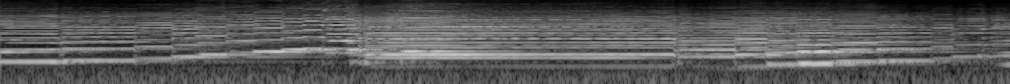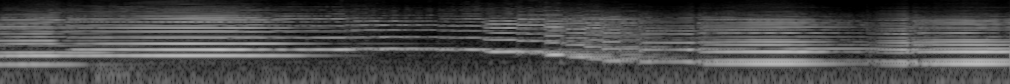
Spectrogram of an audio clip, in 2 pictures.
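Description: Unaccompanied solo violin playing a classical passage: quick runs that climb and fall, with longer held notes between.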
